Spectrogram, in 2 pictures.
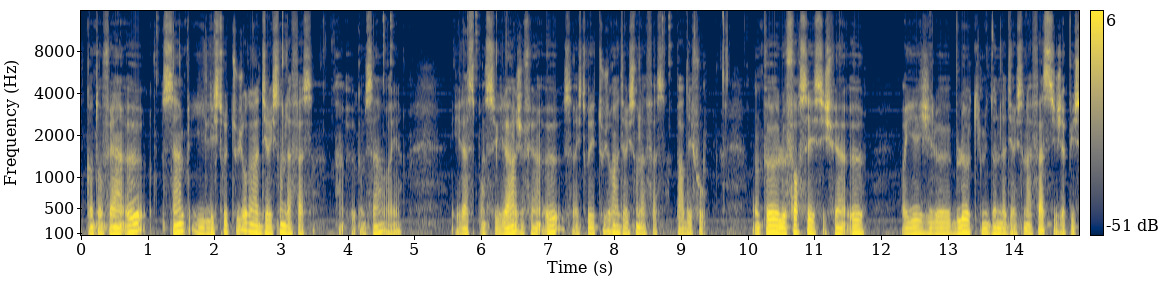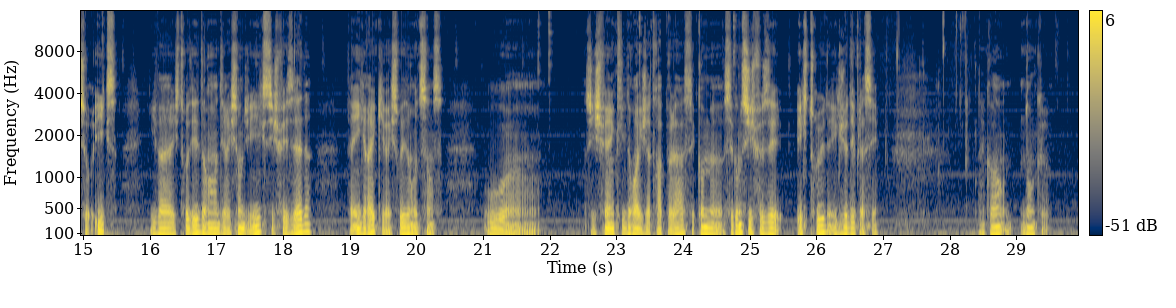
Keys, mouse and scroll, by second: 1.4 right click, 3.8 e, 6.0 right click, 7.2 e, 23.6 click, 28.4 ctrl+z.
